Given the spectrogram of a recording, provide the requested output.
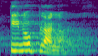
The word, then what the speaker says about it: Ctenoplana: जैसे कि आप देख सकते हैं स्पेलिंग बिल्कुल सेम है, वहाँ पे फोरा है, यहाँ पे प्लाना है, सी साइलेंट है दोनों में, इसीलिए ये सबसे कॉमन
